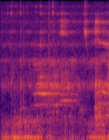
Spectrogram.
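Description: A faint voice murmuring, much quieter than the lesson's speech, with a few light clicks.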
